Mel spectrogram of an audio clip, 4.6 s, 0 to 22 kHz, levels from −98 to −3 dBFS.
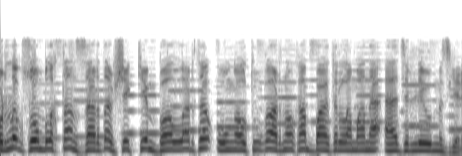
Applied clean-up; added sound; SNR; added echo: neural mask model RNNoise.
